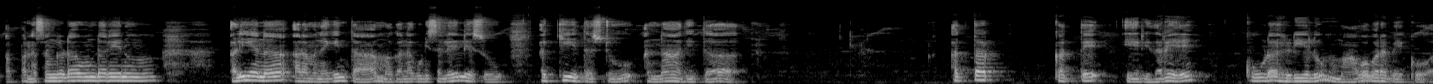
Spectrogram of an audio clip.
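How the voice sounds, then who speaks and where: A man's voice: on the high side, a little hiss or hum. A man teaching, reading a long list of proverbs aloud for students preparing for an exam, and repeating lines to correct his slips.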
